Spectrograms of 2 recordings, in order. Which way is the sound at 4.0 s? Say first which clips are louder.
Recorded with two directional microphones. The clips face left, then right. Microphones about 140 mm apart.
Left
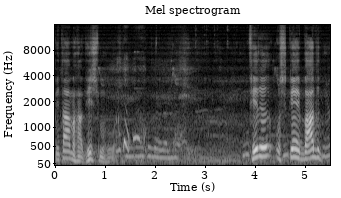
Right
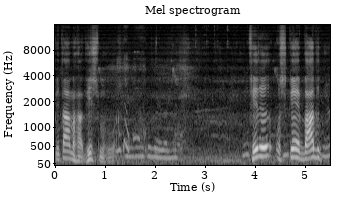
Right 1 dB; 35° left (ahead or behind).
